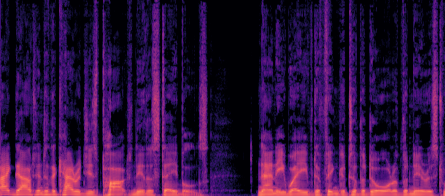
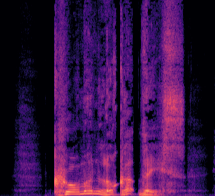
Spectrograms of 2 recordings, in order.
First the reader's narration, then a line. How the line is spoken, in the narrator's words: hissed Nanny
